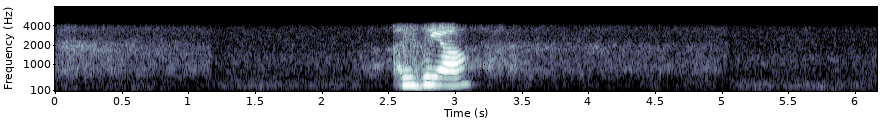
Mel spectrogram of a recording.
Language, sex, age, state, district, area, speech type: Dogri, female, 30-45, Jammu and Kashmir, Reasi, rural, conversation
